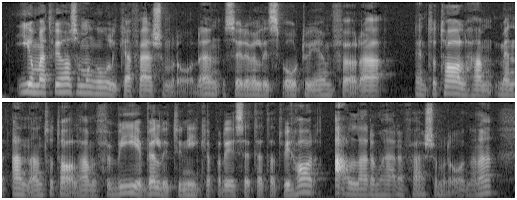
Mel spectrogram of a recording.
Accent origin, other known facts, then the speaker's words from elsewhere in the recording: Gothenburg, Västra Götaland, Sweden; moved away as an adult; also born or lived in United States; anser mig själv som en göteborgare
